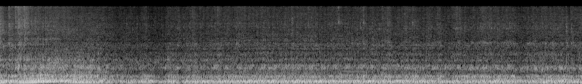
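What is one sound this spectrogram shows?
A truck engine idles with a deep, steady rumble.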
